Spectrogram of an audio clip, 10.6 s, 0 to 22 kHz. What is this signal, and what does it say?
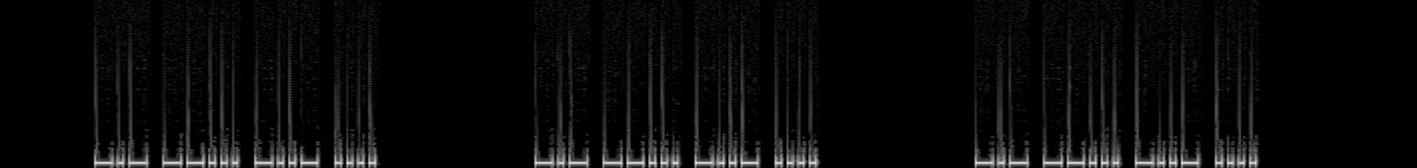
Morse code, heard as a keyed tone, about 28 wpm, 700 Hz. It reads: K7XH K7XH K7XH
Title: Easy Call Signs Repeated 3x - 28wpm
